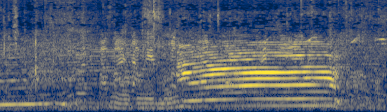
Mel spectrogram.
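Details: Cattle at the Plaosan cattle market, Magetan, Indonesia, giving a long tonal moo lasting over three seconds, steady then swelling louder and richer before stopping abruptly, with busy market background noise.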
